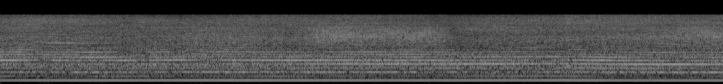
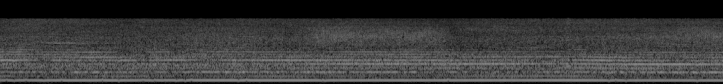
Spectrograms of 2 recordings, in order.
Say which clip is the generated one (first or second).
second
